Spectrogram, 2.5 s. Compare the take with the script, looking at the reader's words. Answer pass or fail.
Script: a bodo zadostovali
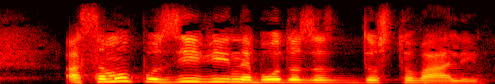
fail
